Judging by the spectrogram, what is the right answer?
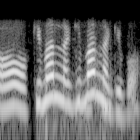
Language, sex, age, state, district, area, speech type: Assamese, female, 18-30, Assam, Morigaon, rural, conversation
